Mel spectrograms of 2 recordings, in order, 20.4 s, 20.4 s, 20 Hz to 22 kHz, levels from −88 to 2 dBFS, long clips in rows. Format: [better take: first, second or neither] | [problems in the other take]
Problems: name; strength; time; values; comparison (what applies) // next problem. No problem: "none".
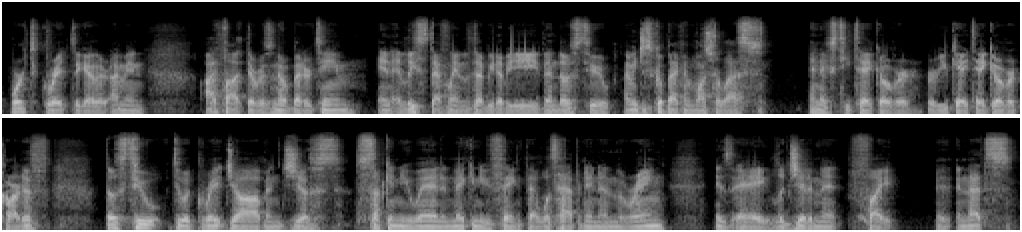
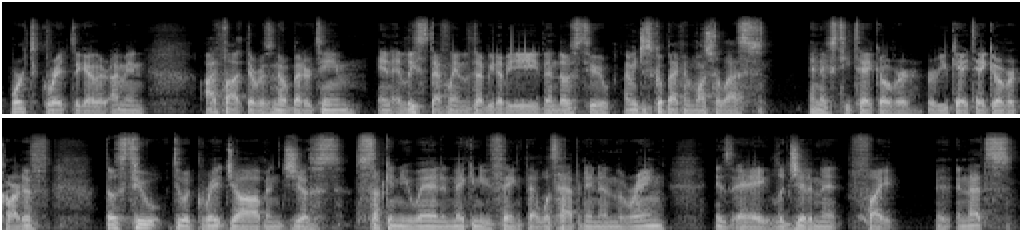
neither | garbled, watery; slightly; nothing above 10.5 kHz; the same in both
